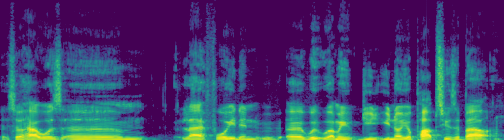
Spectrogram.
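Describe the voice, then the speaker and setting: A young man hosts a casual interview, asking relaxed questions peppered with London slang and the odd stutter. His voice is fairly low, clear, and resonant, and he speaks briskly.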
